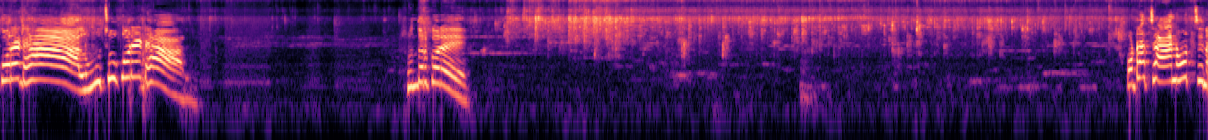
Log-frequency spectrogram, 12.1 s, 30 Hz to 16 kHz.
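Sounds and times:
water splashing on concrete: 0:00.1 - 0:03.0, 0:04.1 - 0:12.0.

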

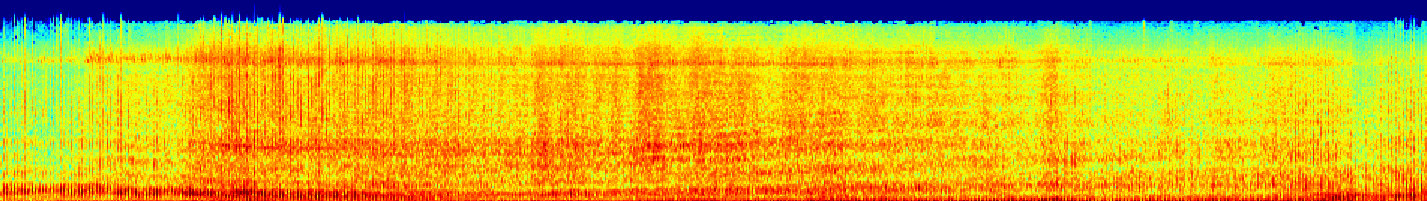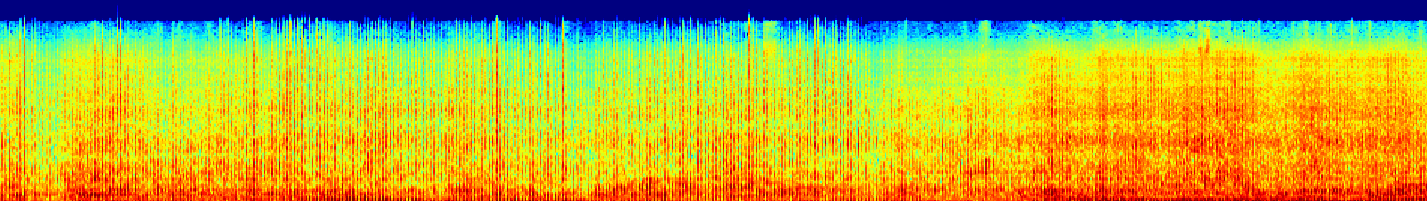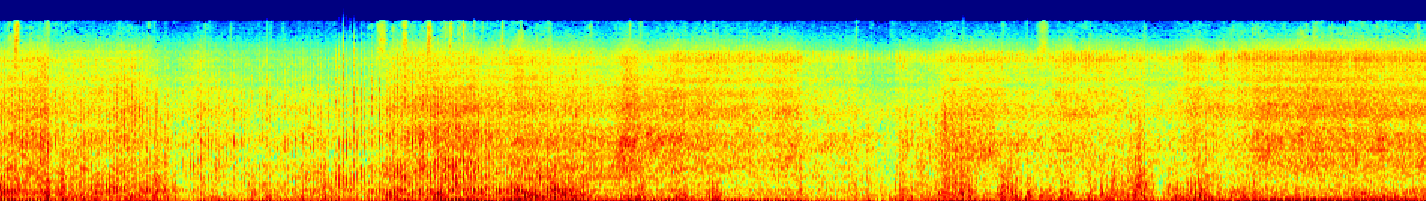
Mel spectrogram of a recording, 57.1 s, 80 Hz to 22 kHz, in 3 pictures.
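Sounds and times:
tiltrotor aircraft flying low: 0:00.0 - 0:57.0.

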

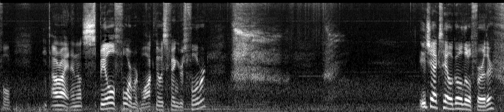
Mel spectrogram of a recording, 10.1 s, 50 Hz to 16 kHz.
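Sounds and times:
man breathing out: 0:04.2 - 0:08.0.

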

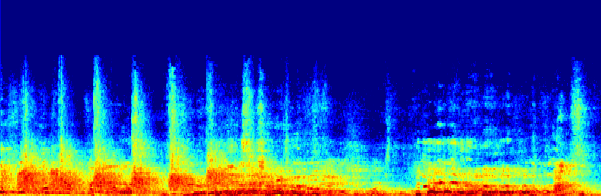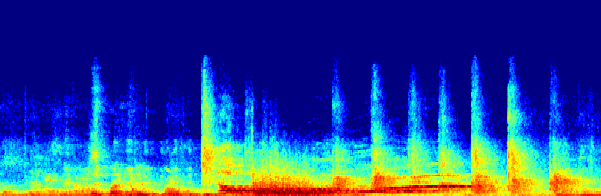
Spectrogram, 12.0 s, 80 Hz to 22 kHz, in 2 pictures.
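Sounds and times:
person yelling: 0:08.2 - 0:08.5.

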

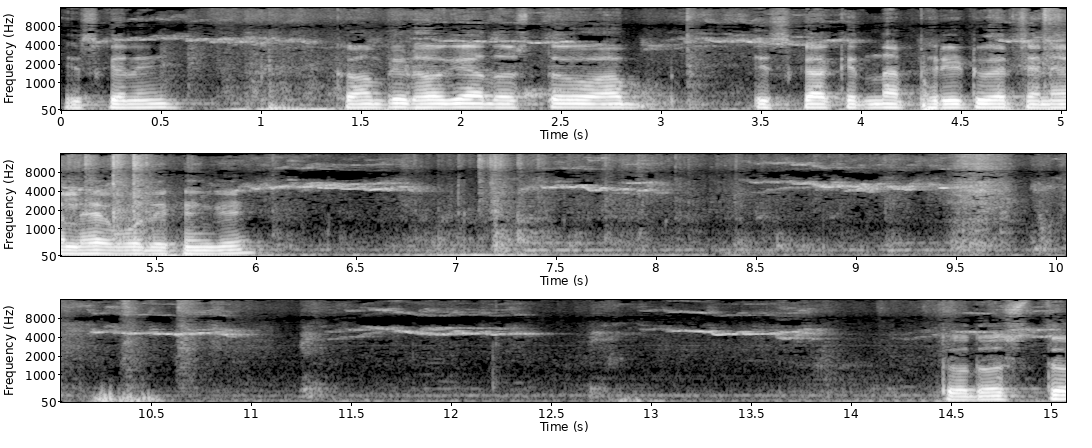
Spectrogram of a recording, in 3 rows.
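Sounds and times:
small birds chirping: 0:00.0 - 0:15.0.

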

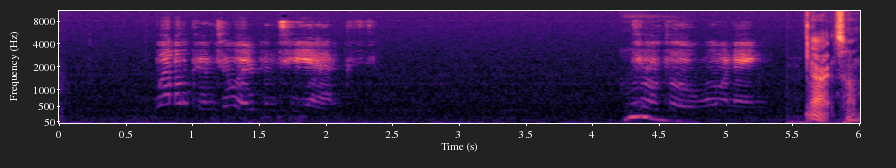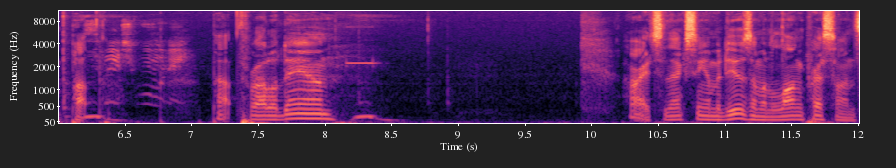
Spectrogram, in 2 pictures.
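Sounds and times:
high steady beep: 0:04.3 - 0:04.6, 0:06.2 - 0:06.5, 0:08.1 - 0:08.6.

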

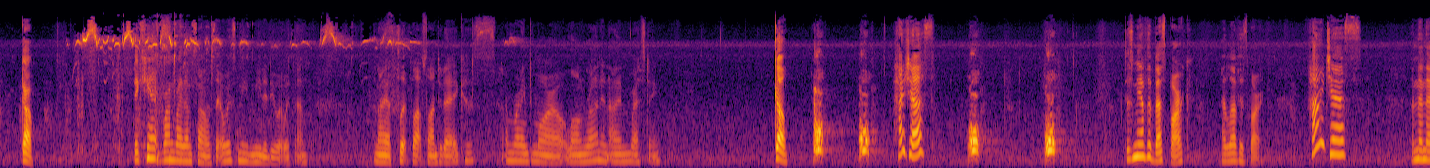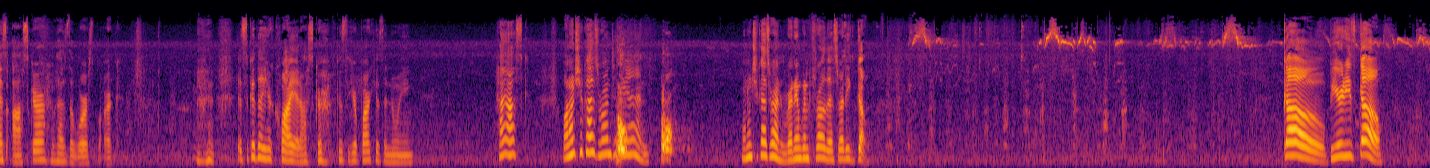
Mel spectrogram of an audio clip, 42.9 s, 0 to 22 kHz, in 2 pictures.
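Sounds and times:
dog panting: 0:00.4 - 0:05.1, 0:34.6 - 0:40.2, 0:41.5 - 0:42.9
thin high chirping: 0:01.0 - 0:06.3, 0:35.1 - 0:42.9
dog barking: 0:12.2 - 0:13.2, 0:14.5 - 0:14.8, 0:15.7 - 0:16.0, 0:30.7 - 0:31.7.

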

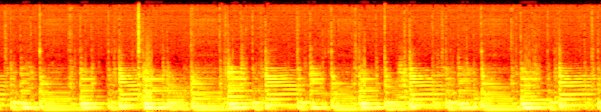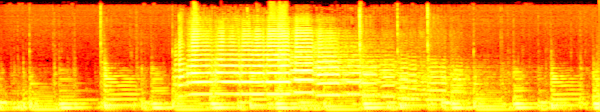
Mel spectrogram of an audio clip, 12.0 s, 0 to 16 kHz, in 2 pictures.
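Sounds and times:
bass repeating low pattern: 0:00.0 - 0:12.0
trumpet held note: 0:07.8 - 0:10.8.

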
